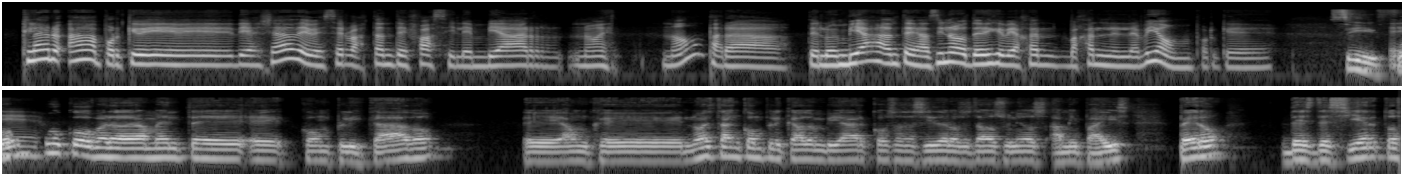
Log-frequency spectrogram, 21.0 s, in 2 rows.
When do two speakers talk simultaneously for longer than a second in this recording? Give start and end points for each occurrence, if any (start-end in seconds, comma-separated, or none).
none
